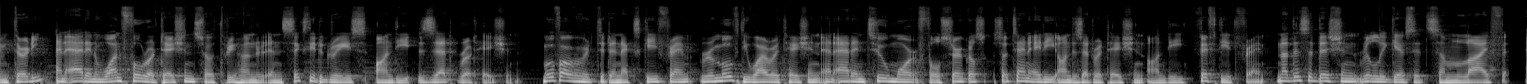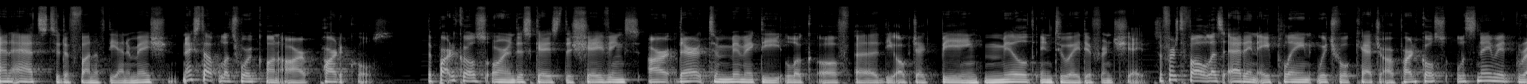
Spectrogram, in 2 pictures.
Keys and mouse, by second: 0.2 click, 1.4-4.6 drag, 5.2-6.2 drag, 7.1-8.8 drag, 9.0-10.9 drag, 10.9 space, 11.3 space, 11.7 click, 12.2 space, 14.2 space, 20.7 click, 21.1-22.9 drag, 22.0 e, 23.2 click, 25.1 shift+a, 27.2 s, 29.6 ctrl+a.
